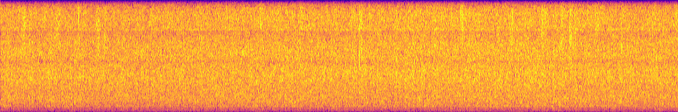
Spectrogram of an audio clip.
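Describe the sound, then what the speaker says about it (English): Heavy rain falls steadily and hard, a dense, constant hiss close by with no breaks and no voices. "Raining harder."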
